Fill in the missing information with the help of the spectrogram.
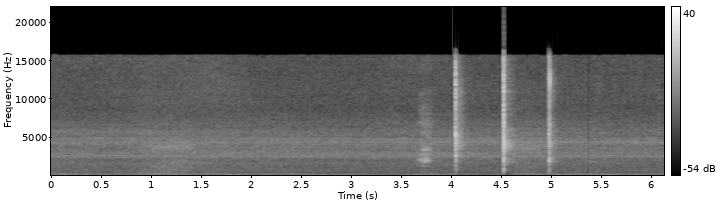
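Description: Steady low outdoor rumble, with three sharp clicks about half a second apart a little past the middle, the second the loudest.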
